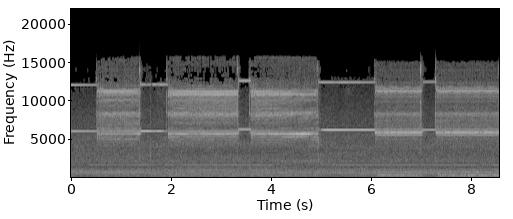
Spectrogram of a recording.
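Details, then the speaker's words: MaxNC CL CNC control board in closed-loop quadrature mode under Mach3, out of e-stop: steady electrical buzz with a faint intermittent whine as the energized steppers lock and hold position. "hear that hear that buzzing that means it's active so when you hear that buzzing that means you can't no longer move the motor"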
